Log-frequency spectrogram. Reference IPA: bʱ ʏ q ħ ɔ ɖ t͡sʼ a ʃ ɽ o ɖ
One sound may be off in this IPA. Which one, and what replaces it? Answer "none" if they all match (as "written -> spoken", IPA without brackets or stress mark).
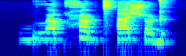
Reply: ʏ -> u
